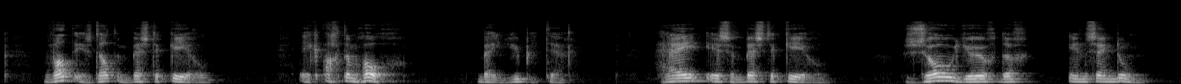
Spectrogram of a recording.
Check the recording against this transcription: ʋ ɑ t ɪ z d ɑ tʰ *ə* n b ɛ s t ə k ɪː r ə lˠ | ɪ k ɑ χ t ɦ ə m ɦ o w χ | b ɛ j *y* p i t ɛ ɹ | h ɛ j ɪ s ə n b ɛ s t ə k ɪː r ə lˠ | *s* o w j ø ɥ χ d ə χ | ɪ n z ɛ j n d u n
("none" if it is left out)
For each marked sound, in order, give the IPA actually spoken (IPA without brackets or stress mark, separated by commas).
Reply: ə, y, z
